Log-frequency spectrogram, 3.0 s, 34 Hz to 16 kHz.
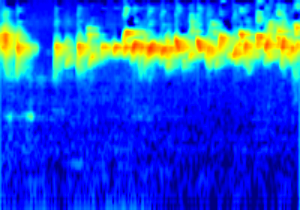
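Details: Continuous rapid twittering from a 2011 youngster European goldfinch of the Beni Snassen area near the Moroccan–Algerian frontier, recorded 8 January 2012; liquid chirps and short trills run together after a brief opening pause.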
